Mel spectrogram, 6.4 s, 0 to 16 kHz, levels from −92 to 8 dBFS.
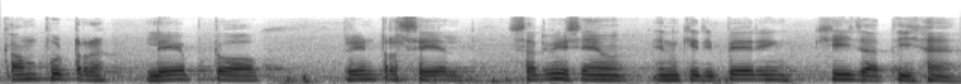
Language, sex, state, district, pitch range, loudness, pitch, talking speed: Hindi, male, Rajasthan, Bikaner, 140-160 Hz, -14 LUFS, 150 Hz, 105 wpm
